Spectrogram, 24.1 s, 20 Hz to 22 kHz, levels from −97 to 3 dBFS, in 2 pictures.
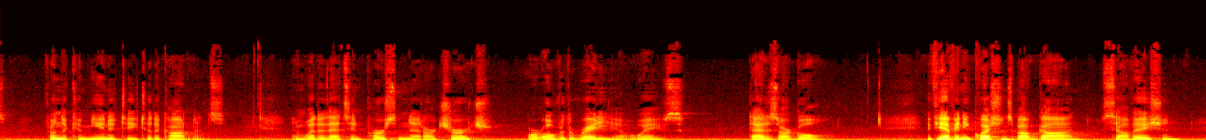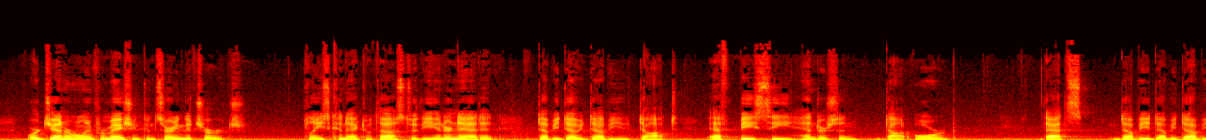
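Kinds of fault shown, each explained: DAB burbling: a brief watery blip at 11.44 s, from bit errors that slipped past error correction and put short noise blips in single sub-bands; unlike a click, it sits in single sub-bands.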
